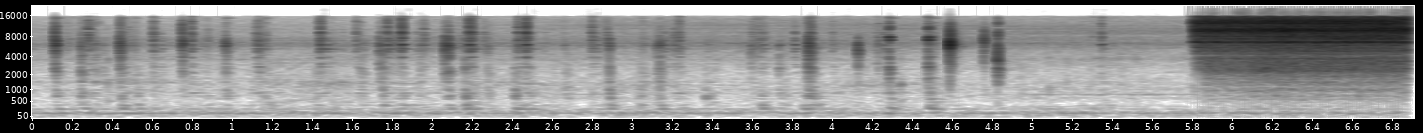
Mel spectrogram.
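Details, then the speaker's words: New evaporator coil for a York gas package air conditioner, opened while the distribution tube is reconnected to the TXV: quiet handling ticks, then a sudden loud, steady hiss as the factory dry-nitrogen charge releases. This shows the new coil does not leak. "They're shipped with dry nitrogen, which is great. Means there's not a leak in this new coil."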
